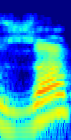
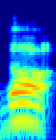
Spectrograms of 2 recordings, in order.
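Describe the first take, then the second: First: The consonant is said harshly and forcefully. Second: The consonant is said softly and gently. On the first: The speaker calls it wrong. "तो वो सख्ती आ जाएगी" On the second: The speaker calls it right. "आराम से आएगी"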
